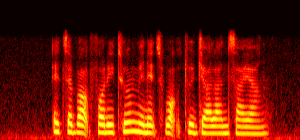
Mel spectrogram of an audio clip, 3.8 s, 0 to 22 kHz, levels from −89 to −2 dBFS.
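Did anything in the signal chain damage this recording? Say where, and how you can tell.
No, nothing in the signal chain damaged this audio.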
